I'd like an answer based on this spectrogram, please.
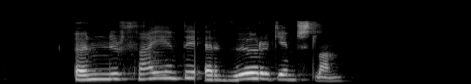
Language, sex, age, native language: Icelandic, female, 18-19, Icelandic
